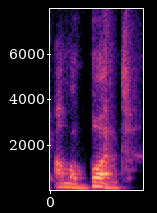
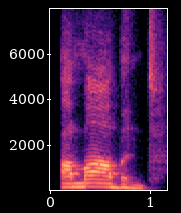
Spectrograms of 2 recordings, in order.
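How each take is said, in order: First: I'm a bunt said ama-BUNT; I'm a bunt as one word, landing on bunt; stress on last syllable. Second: Amabant said a-MA-bant, MA hit firmly; stress on second vowel. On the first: Teacher showing English habit, I'm a bunt stressed on bunt. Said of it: "We would probably stress the last syllable". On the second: Teacher getting it right, amabant stressed on MA. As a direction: amabant with the beat on its middle syllable. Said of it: "You wanna hit that second". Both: Shown as a demonstration.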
